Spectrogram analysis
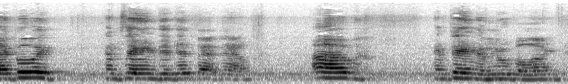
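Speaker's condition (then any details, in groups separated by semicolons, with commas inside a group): Cerebral palsy; cannot walk, uses wheelchair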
